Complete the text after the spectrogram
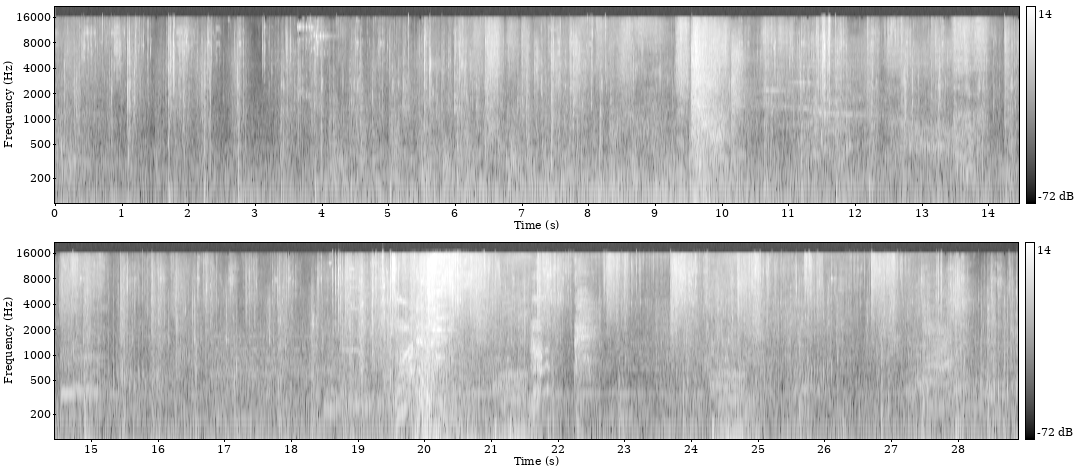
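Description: Heavy armoured footsteps clank on a metal floor.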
